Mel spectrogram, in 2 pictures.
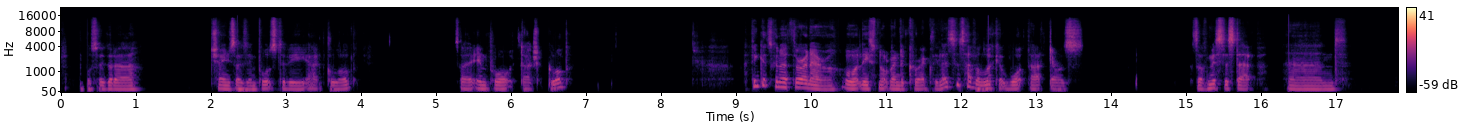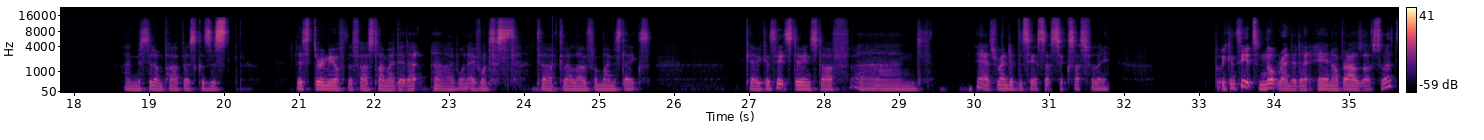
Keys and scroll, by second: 4.2 ctrl+n, 4.9-7.0 typing, 7.1 Escape, 7.8 super+s, 12.7-14.7 typing, 32.3 super+r.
